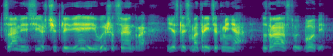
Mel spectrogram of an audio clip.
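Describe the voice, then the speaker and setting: A male narrator voicing a calm, teasing male fleet commander who speaks evenly. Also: medium pitch. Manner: calm, unhurried.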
